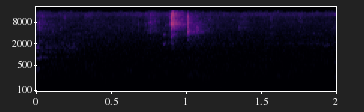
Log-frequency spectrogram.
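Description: Near silence, with one faint short snip about a second in: scissors cutting through damp sphagnum moss.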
